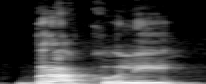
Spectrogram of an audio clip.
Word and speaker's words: broccoli: o brócoli broccoli broccoli lembra tem 26 então vai ficar com som de c se fosse um só aí a pronúncia seria diferente como tem 23 então ficar com esse só mesmo broccoli tá e eu falei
